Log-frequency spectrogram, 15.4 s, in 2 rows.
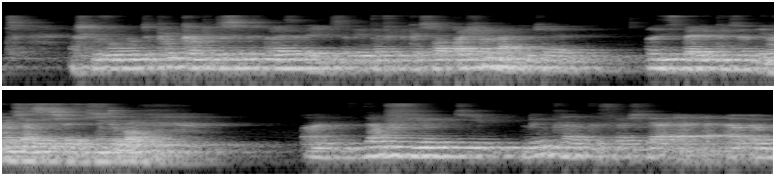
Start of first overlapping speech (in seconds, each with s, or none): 7.5 s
